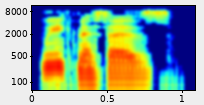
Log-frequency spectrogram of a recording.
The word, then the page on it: weaknesses: British English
